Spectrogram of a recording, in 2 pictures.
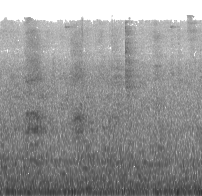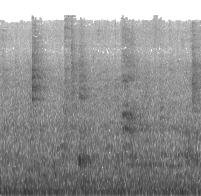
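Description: A crowd of people chatters in the background of a large, busy hall.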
